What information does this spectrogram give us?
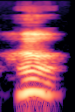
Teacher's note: જો હ એમ બોલો તો હ, એટલે હવા છે શું કરશે? નાદતંત્રી થોડી જગ્યા રહેવાથી તેમાંથી પસાર થાય, એમાં થોડુંક કંપન થશે. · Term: મમર વ્યંજન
